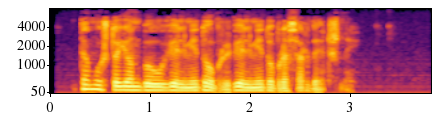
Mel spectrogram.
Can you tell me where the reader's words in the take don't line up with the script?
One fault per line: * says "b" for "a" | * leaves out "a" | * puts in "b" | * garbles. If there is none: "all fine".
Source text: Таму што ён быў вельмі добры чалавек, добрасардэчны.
* says "вельмі" for "чалавек"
